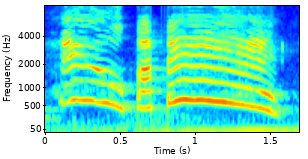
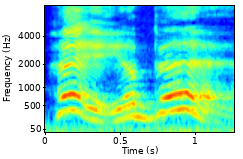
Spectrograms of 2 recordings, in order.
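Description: First: High, shrieking cry for help; mock bushwalker scream. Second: Loud excited call of a bear; tourist calling out. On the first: Scared bushwalker screaming at the koala, very high. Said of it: "makes bushwalkers scream". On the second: Acted. Tourist spotting the koala, calling out excitedly. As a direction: shout it like a delighted tourist.

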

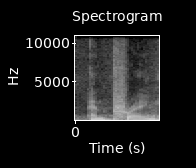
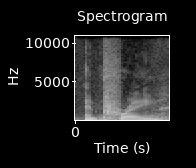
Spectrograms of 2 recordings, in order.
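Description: The two takes are said the same way.

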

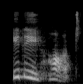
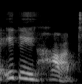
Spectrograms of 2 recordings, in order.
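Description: First: "hot" with the short British O; familiar short O. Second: "hot" opened up to "haht"; American long A. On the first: Teacher quoting what students usually hear, "hot" with short O. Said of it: "nhiều bạn cứ nghe quen là hot". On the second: Teacher showing what students fail to catch, "hot" with long ah. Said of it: "không nghe nổi ra được từ đó". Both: Shown as a demonstration.

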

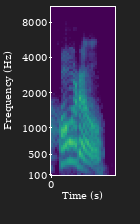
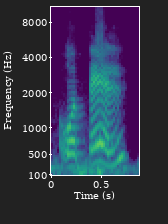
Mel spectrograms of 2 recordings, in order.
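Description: First: English "hotel" as a Spanish-speaking teacher says it; "hotel" in English, the T softened to a quick tap; English pronunciation. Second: Spanish "hotel" with no H sound; "hotel" opening on a pure vowel, stressed on the last syllable; silent H. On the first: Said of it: "En inglés es hotel". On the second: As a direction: say "hotel" the Spanish way, starting straight on the O. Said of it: "la H no está pronunciada". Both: Shown as a demonstration.

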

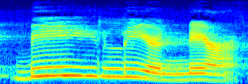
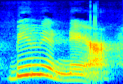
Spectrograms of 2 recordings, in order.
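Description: First: Billionaire stretched slowly, stress on -naire; slow model word. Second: Billionaire said quickly, stress on -naire; normal speed word. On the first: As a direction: draw out billionaire for the class. (đọc chậm billionaire) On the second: (đọc Billionaire nhanh, tự nhiên) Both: Shown as a demonstration. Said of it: "Billionaire có nghĩa là tỷ phú".

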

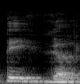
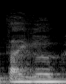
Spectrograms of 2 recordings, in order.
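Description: First: "tigre" with a French ee vowel; French pronunciation. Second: "tiger" with an English eye vowel; English pronunciation, as counterexample. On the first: Teacher warns against English reading, French "tigre". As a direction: sound out "tigre" with ee, then g and r. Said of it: "nhưng mà đọc là". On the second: Teacher shows the reading to avoid, English "tiger". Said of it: "chứ không phải". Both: Shown as a demonstration.

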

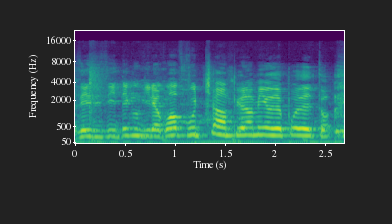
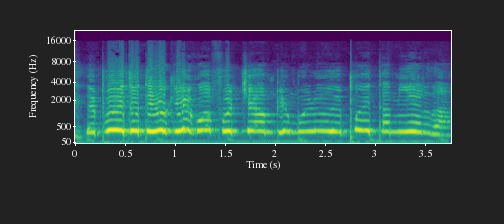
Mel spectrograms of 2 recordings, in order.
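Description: First: Said in the usual way. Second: High, loud exasperated yell; angry outburst. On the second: Real, not acted. Streamer dreads playing Champions after awful packs, angry yelling. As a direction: repeat it as a raised-voice protest. Repeats complaint, now raging.

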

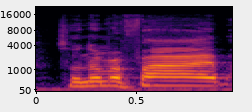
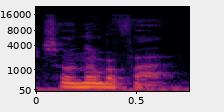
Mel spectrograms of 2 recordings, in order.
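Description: First: "So number five" said again, louder and more forceful; louder restart. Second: Said in the usual way. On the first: Shown as a demonstration. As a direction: relaunch the point with punch.

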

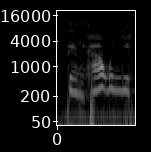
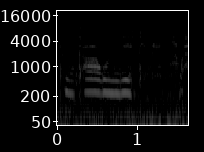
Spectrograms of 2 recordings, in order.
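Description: First: Swearing out loud, frustrated; loud curse. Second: Whispered curse under the breath; cursing under breath. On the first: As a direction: blurt the curse louder. Fluch nach Treffer im Spiel. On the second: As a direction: hiss the swear quietly to yourself. Fluch während Horrorspiel. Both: Real, not acted.

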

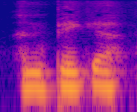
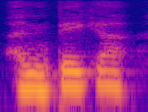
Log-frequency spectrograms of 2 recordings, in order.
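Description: No difference in how they are said.

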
